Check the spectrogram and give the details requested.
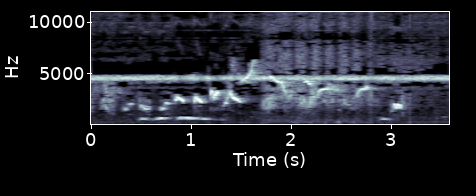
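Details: Song of a red-whiskered bulbul, a run of quick chirpy whistles with a low warbled phrase near the start and a single short note near the end. A continuous shrill hum persists in the background.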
